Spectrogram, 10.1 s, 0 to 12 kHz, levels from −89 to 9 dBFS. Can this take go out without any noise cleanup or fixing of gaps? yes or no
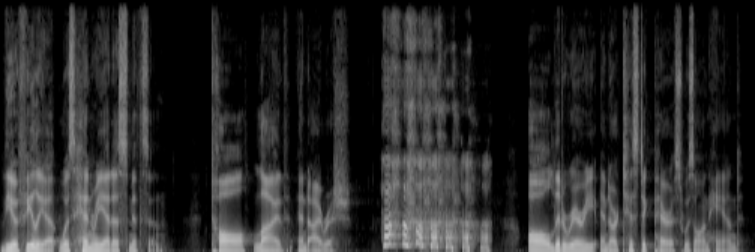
no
